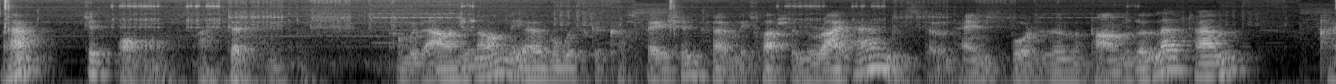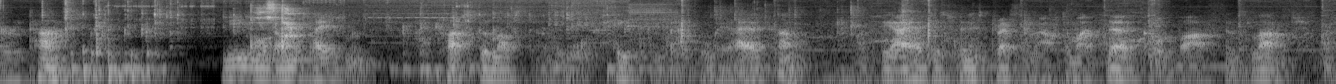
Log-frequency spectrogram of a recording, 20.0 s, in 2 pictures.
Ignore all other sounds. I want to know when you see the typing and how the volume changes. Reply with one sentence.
The typing can be heard from 10.3 to 18.1 s, getting quieter.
